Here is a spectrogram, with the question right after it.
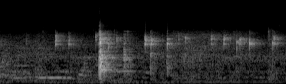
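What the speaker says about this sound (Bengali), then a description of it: "প্রথমে আলু পেঁপেগুলোকে ভেজে নেবো" Potatoes and papaya frying in oil in a wok, a soft sizzle under light scraping and clinks of a utensil against the pan, close, with a voice talking over it.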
